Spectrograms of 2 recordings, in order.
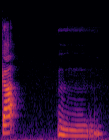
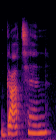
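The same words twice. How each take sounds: First: The T is a glottal stop. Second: The T is a clear T. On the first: "So it looks like this" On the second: "a normal T sound in place of the glottal stop"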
